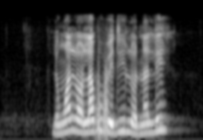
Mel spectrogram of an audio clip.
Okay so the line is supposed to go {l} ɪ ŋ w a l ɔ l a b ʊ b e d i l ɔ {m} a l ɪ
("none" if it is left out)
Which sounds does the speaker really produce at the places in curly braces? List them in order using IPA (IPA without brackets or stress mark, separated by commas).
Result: l, n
